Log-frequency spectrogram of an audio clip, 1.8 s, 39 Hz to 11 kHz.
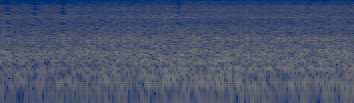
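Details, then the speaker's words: SsangYong Rexton diesel (D27DT/D20DT) idling steadily with no knocking or rattling from the belt drive after replacing the belt tensioner whose bolt caused the knocking; no extra noises. "перелетом крутится-вертится никаких лишних шумов нету"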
